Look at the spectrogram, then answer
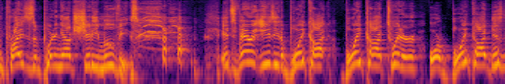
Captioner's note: laughs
